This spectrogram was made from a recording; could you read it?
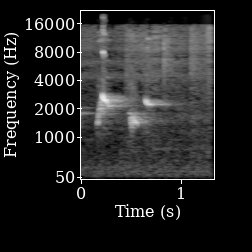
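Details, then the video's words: Sooty-headed bulbul lure song meant to draw in bulbuls: two or three short bubbly whistled notes, the first rising then falling, followed by a level trailing whistle, over a soft low hum. "SUARA pancingan paling AMPUH untuk Trucuk jenis apapun"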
